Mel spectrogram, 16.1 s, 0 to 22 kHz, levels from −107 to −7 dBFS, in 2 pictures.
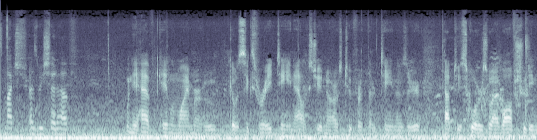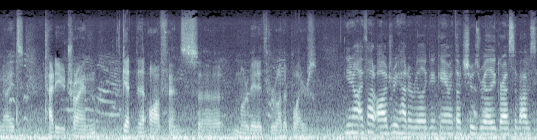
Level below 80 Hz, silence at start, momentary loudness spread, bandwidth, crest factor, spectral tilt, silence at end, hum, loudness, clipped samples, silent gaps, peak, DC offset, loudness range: -20 dBFS; 0 s; 4 LU; 14 kHz; 14 dB; -6 dB/octave; 0 s; none; -16 LUFS; under 0.1%; none; 0 dBFS; under 0.1%; 2 LU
